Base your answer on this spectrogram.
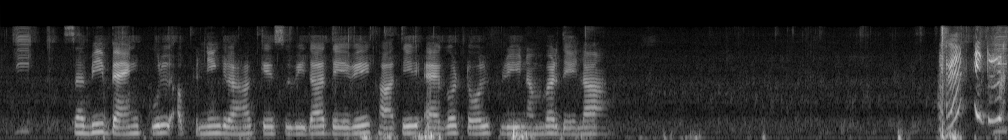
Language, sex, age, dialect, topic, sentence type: Bhojpuri, male, 31-35, Northern, banking, statement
